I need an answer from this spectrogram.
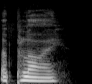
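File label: "apply", British English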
